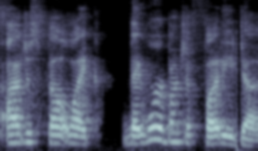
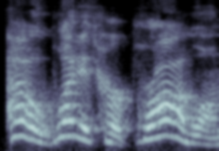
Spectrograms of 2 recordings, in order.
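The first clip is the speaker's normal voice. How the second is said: indignant teacher; 6 semitones higher, 3 dB louder, slower than usual. Retold or imitated. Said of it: "she was like".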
